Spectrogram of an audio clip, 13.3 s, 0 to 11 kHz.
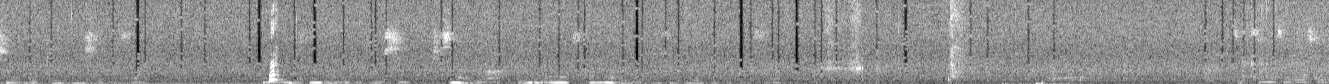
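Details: Hachi, a dog, moaning in its sleep, recorded around 13–14 August 2019: soft, wavering low whimpers come in short broken strings over a steady low electrical hum, with a couple of sharp clicks.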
